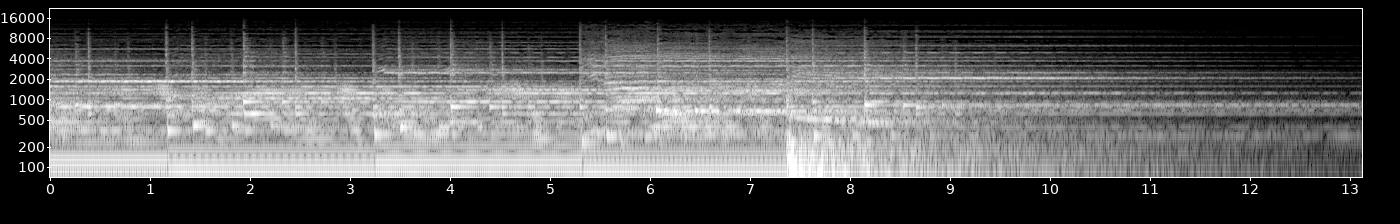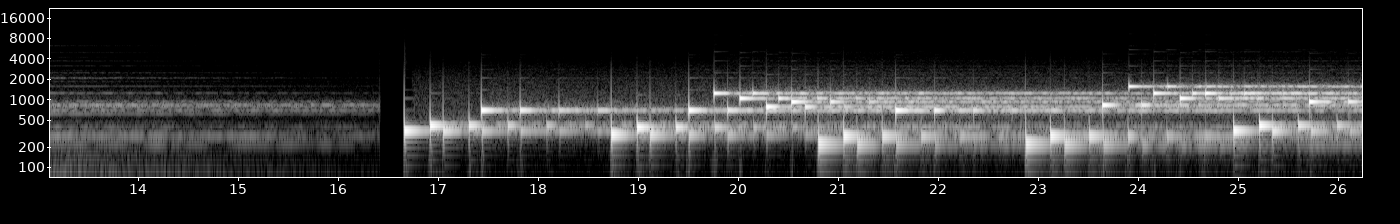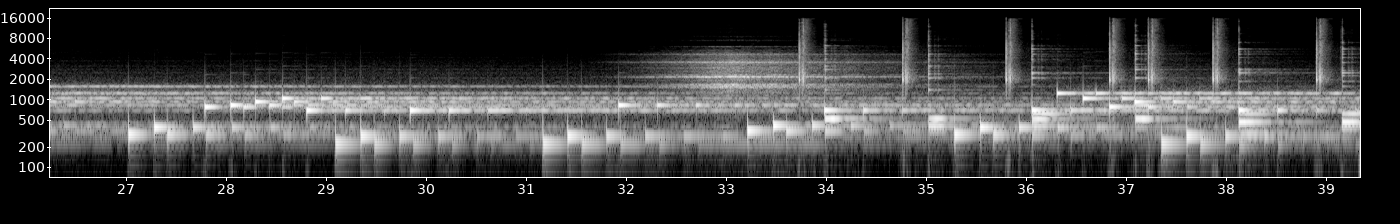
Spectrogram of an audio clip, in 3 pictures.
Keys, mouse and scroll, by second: 0.3 f, 0.4 a, 1.0 right click, 3.1 f, 3.1 a, 3.2-7.4 right drag, 4.6 f, 4.6 a, 7.0 f, 7.1 a, 8.4 middle click, 11.8 click, 12.3 right click, 12.6 x, 14.4 middle click, 15.6 click, 17.3 middle click, 22.6-25.3 right drag, 25.3 f, 25.3 a, 25.9 middle click, 26.7-28.7 right drag, 27.7 click, 28.2 x, 29.2 right click, 29.8 middle click, 29.8 click, 30.0 middle click, 30.2-32.2 right drag, 32.1 f, 32.2 a, 32.8-35.6 right drag, 35.6 middle click, 36.1 f, 36.1 a, 36.9 click, 37.3-38.7 right drag, 38.7 click, 38.7 f, 38.8 a.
